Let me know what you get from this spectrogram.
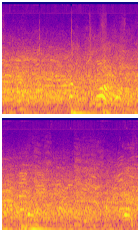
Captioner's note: crowd chattering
